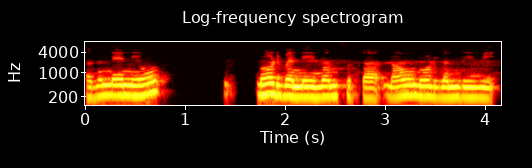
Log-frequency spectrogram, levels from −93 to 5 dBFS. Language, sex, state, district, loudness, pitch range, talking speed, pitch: Kannada, female, Karnataka, Bijapur, -15 LUFS, 195-220 Hz, 115 wpm, 205 Hz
